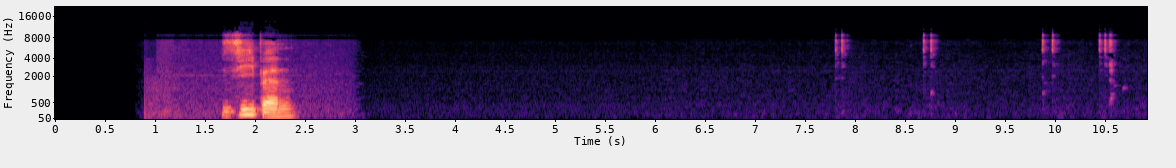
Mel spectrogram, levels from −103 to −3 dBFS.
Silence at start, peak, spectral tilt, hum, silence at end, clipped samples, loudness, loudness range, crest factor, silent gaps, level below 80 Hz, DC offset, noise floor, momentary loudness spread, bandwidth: 1.65 s; -2 dBFS; -4.5 dB/octave; none; 0.35 s; under 0.1%; -17 LUFS; 23 LU; 26 dB; none; -66 dBFS; under 0.1%; -80 dBFS; 26 LU; 9.8 kHz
